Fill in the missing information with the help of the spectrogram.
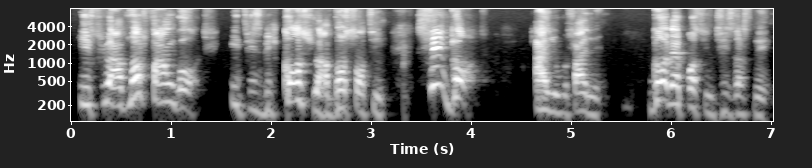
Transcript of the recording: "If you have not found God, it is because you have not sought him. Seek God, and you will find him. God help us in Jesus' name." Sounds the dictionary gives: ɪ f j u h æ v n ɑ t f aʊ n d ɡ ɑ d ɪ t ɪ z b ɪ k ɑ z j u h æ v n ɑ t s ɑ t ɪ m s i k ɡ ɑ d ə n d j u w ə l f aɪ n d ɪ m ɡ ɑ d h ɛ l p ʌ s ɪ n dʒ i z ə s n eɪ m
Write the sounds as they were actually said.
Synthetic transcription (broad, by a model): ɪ f j u h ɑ v n ɑ t f aʊ n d ɡ ɑ d ɪ t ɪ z b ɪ k ɑ s j u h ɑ v n ɑ t s ɑ t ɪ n s i ɡ ɑ d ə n j u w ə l f aɪ n d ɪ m ɡ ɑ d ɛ p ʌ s ɪ n dʒ i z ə s n eɪ m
